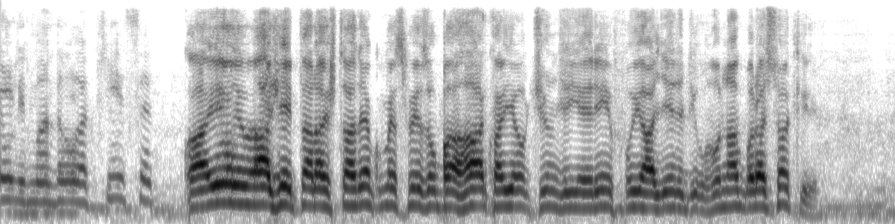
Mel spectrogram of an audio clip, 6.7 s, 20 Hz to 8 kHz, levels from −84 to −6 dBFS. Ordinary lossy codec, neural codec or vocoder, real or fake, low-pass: none; codec, 24 kHz, 3 kbps, HILCodec; fake; 7.2 kHz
